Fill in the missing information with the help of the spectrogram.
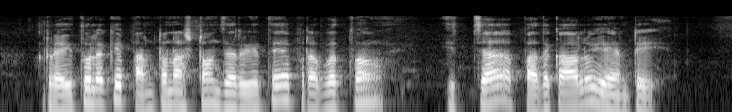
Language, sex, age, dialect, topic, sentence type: Telugu, male, 36-40, Utterandhra, agriculture, question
